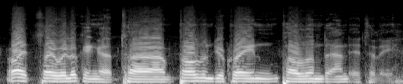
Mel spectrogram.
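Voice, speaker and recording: A man's voice: mid-range voice, normal speed, darkish tone, clear, resonant tone, no room sound, soft background music, poor audio. A man giving casual live race commentary as a sports commentator.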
